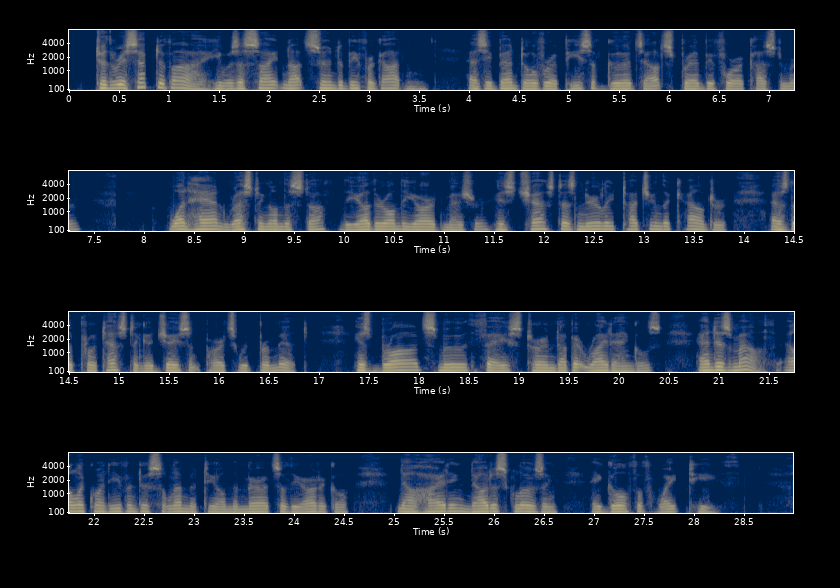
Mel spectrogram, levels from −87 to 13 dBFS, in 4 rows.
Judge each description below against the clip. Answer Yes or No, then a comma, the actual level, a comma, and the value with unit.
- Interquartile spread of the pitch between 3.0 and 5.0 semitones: No, narrow, 2.5 semitones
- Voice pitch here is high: No, medium, 140 Hz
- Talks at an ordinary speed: Yes, average, 170 wpm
